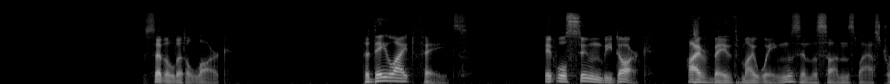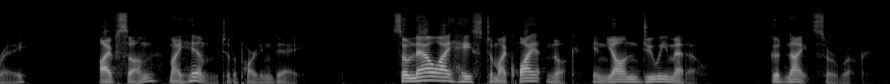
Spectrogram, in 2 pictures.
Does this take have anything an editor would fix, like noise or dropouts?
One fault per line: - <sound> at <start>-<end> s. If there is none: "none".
none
